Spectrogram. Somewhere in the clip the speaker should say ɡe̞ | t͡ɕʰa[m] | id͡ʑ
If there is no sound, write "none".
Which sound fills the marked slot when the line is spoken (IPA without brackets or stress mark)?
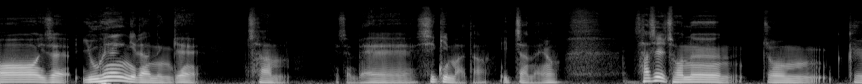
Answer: m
